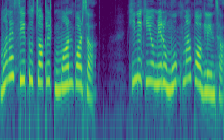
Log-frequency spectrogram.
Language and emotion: Nepali, happy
